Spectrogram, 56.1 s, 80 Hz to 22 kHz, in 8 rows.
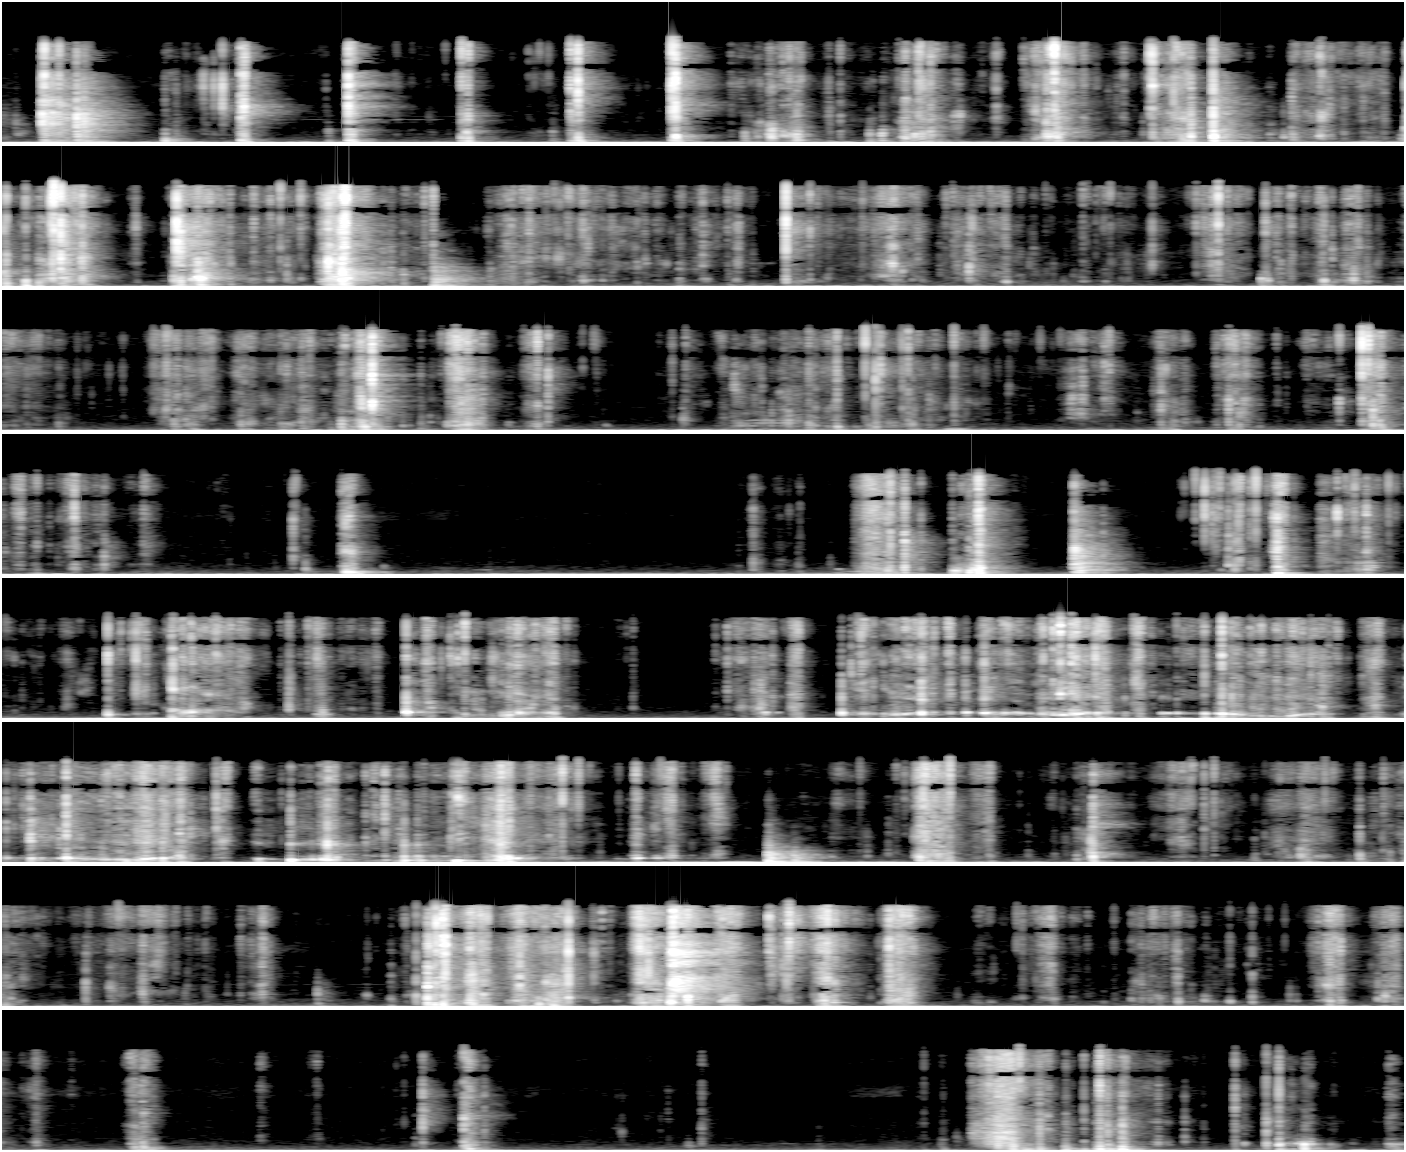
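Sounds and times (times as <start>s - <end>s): slime squishing: 0.0s - 23.2s, 24.5s - 51.7s
slime popping and clicking: 44.2s - 46.2s.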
